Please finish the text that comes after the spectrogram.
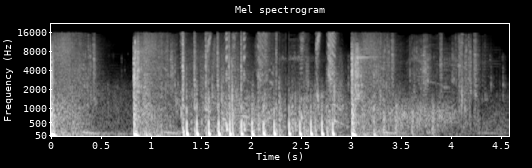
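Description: Automatic gunfire from a weapon in the video game Apex Legends rattles off in a fast, loud burst, with a few separate shots before and after the main volley.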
